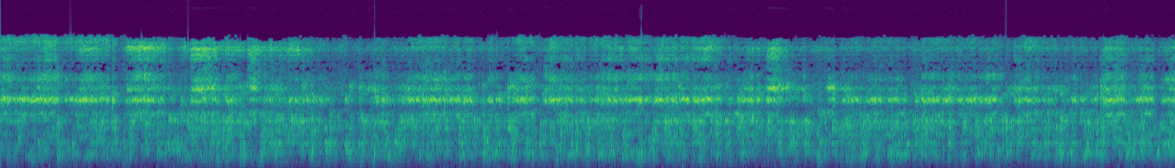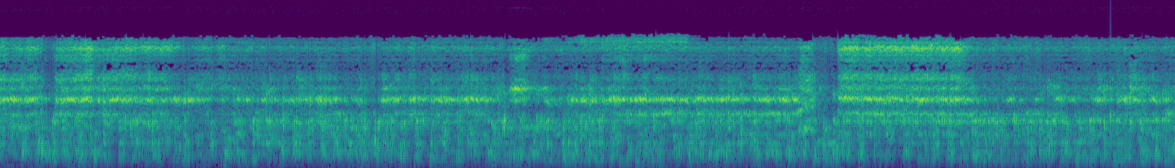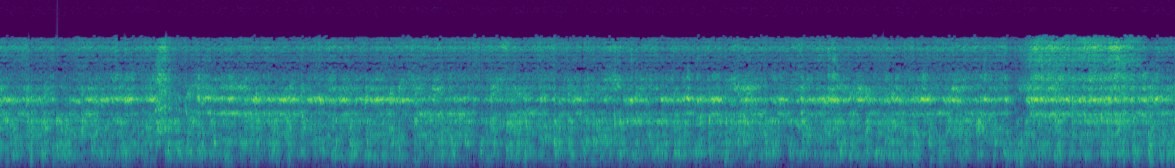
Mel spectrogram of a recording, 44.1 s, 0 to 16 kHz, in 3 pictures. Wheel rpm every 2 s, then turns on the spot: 160, 160, 160, 160, 160, 160, 160, 160, 160, 160, 160, 160, 170, 160, 160, 170, 170, 160, 160, 160, 160, 160.
none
